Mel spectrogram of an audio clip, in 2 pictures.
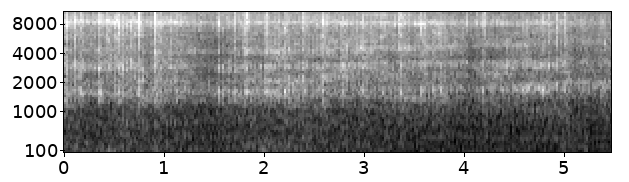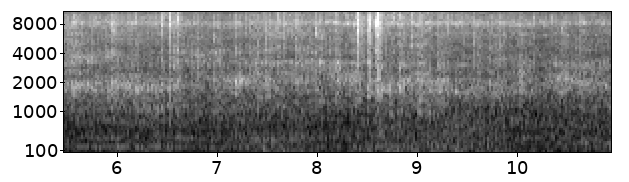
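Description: A small Thomas the Tank Engine model locomotive running along model railway track: a steady motor whir with the wheels rattling and clicking on the rails.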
